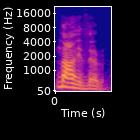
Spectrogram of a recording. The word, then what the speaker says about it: neither: that you we use we hear neither with another pronunciation we hear it as neither okay did you hear it neither sometimes okay that is the difference between the american english and the british english so we say neither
